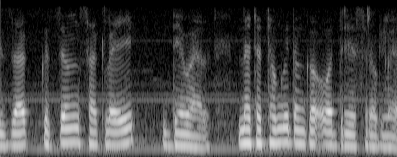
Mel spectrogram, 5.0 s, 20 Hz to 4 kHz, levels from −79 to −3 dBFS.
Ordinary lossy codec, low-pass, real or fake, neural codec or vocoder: none; 3.6 kHz; real; none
